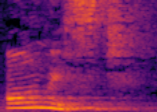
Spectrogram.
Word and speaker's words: honest: Because the letter H is silent in this word. The opening sound of this word is a vowel sound, honest.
